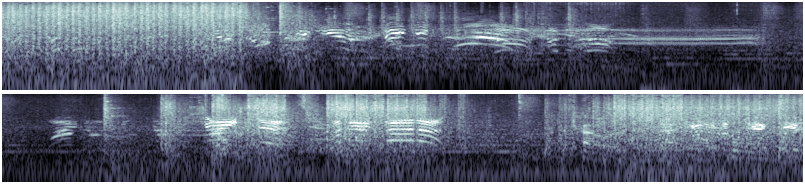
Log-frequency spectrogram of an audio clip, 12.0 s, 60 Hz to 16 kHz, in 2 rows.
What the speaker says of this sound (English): Infantry 42 firing away.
